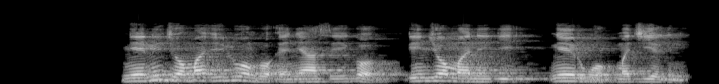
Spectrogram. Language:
Luo (Kenya and Tanzania)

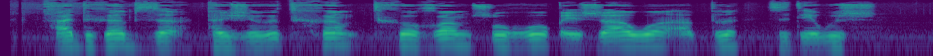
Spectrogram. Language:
Kabardian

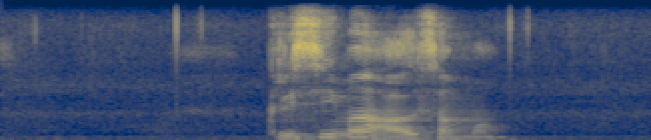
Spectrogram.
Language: Nepali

